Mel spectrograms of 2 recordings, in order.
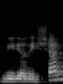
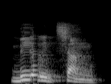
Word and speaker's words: Birobidzhan: a contar un poco, que es, siempre lo pronuncio mal, ¿cómo es? ¿Birodishan? No. Virovitchan.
